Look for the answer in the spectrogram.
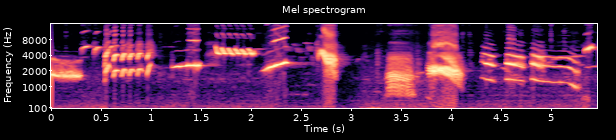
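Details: Asian pied starling singing a lively song full of fill phrases, meant as a lure for starlings: trilled harmonic notes, rising whistles, harsh rasping bursts, then a series of descending chirps.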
